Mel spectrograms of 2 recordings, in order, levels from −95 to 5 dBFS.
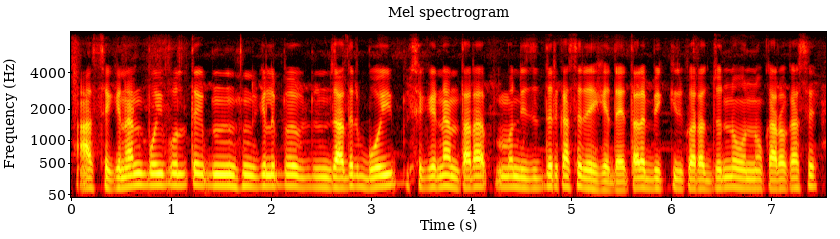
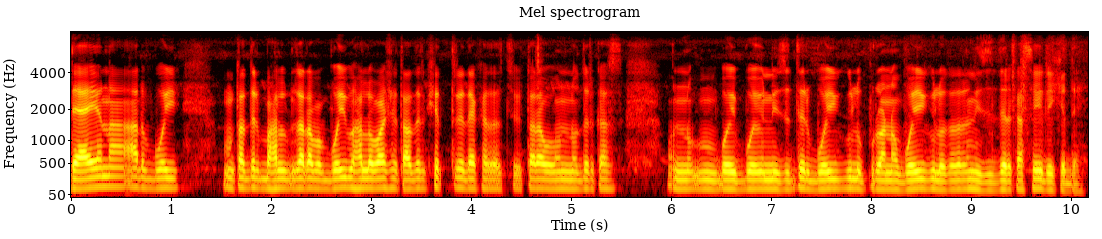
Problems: constant background noise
